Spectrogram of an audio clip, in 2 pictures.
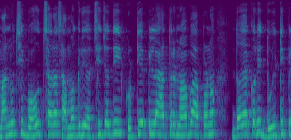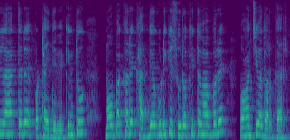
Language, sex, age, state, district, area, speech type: Odia, male, 30-45, Odisha, Bhadrak, rural, spontaneous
